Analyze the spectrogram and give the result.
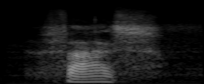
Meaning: vase, decorative pot or glass often used for containing severed branches or stems with flowers
- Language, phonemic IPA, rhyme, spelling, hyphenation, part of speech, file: Dutch, /vaːs/, -aːs, vaas, vaas, noun, Nl-vaas.ogg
